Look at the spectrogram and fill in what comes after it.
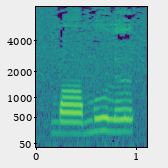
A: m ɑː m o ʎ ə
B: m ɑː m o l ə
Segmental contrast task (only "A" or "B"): B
